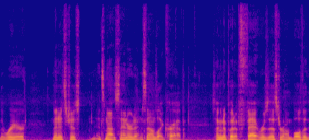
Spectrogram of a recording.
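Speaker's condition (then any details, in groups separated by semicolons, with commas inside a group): No condition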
